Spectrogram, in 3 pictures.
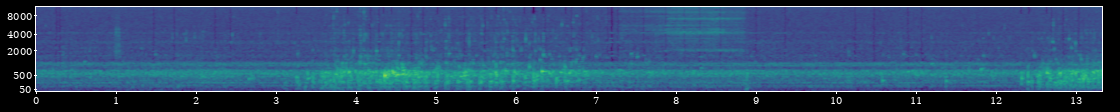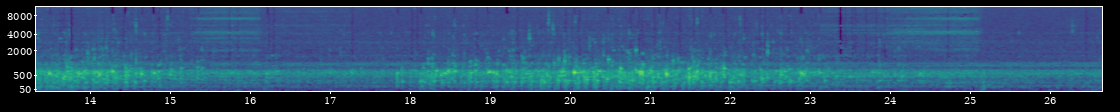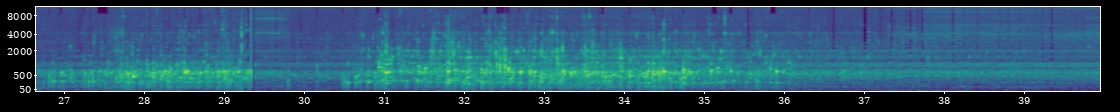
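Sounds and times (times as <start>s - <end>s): regulator bubbling exhalations: 3.2s - 7.5s, 12.3s - 15.4s, 17.8s - 24.0s, 26.7s - 29.4s, 30.5s - 36.9s.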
